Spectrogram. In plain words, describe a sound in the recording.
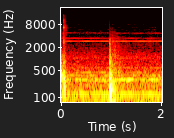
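A small plastic tube drops and clatters onto a hard counter.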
